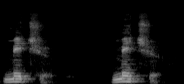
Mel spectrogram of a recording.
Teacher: لأن التاه جاي بوراها وراها يا. فممكن الاثنين يتحولوا للتش. ده بنسميه coalescent assimilation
